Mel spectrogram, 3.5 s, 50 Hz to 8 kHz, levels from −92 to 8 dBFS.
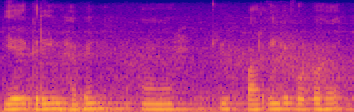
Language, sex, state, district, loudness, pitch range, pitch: Hindi, male, Gujarat, Valsad, -16 LUFS, 135-140 Hz, 140 Hz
